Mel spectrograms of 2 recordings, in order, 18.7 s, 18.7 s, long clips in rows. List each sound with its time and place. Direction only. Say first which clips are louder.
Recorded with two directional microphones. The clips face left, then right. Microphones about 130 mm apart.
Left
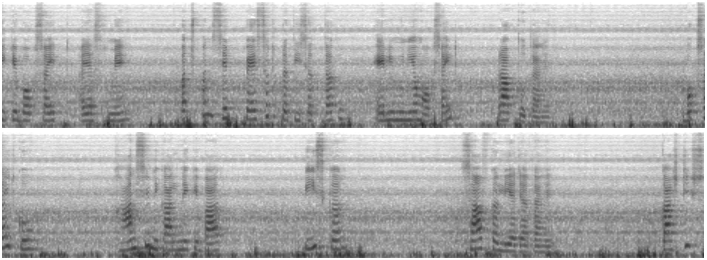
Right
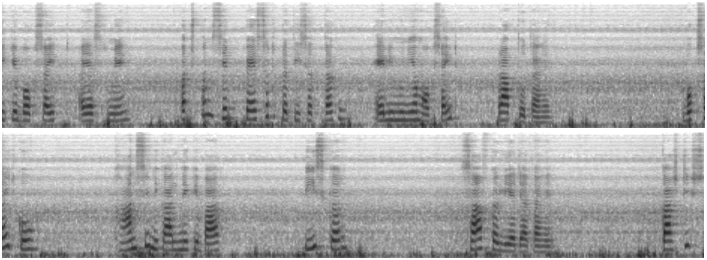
0.0 s a woman's voice: right 8 dB; 40° right (ahead or behind)
9.1 s a woman's voice: right 8 dB; 40° right (ahead or behind)
10.9 s a woman's voice: right 5 dB; 40° right (ahead or behind)
13.4 s a woman's voice: right 7 dB; 40° right (ahead or behind)
15.5 s a woman's voice: right 8 dB; 40° right (ahead or behind)
18.2 s a woman's voice: right 10 dB; 40° right (ahead or behind)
